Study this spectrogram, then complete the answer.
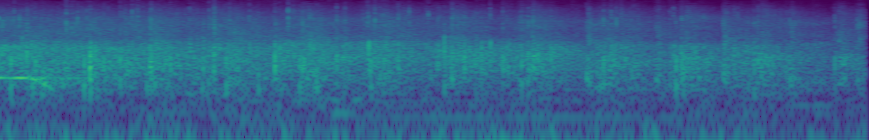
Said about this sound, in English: Can we give a round of applause for anybody that made that decision today?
